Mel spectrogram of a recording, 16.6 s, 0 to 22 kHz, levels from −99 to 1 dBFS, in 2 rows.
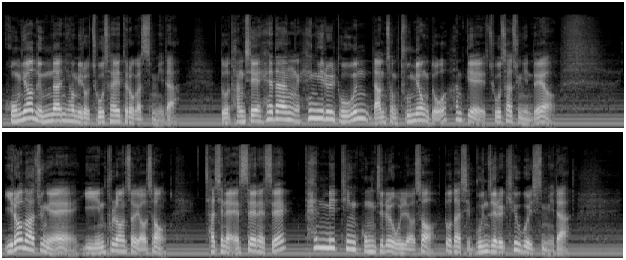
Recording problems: electrical hum; faint; throughout; 50 Hz, 30 dB below the speech

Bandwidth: 15 kHz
